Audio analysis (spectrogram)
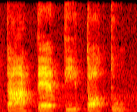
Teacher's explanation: o T na língua balorana sempre vai ficar com esse som de tá, tó tu, OK? Sem nenhum chiado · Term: t puro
